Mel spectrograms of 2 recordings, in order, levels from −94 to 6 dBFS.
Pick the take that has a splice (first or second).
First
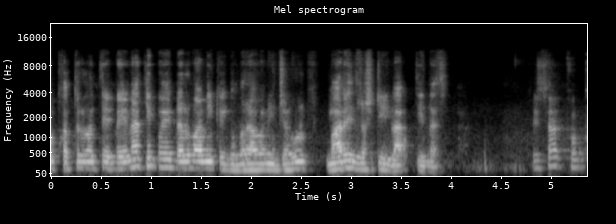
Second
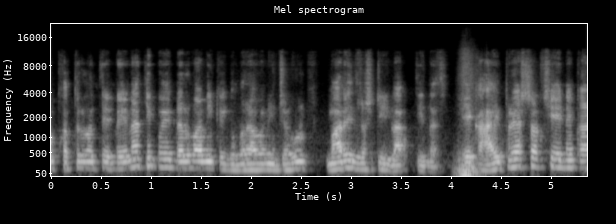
second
